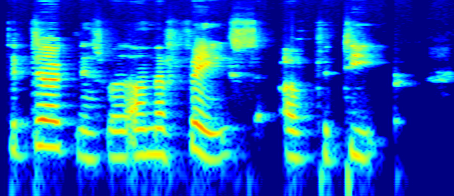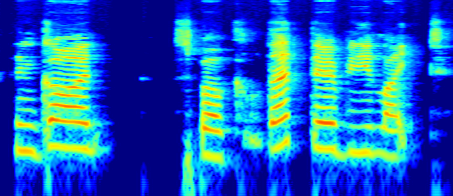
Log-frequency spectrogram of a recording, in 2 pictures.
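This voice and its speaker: A female reader with a high voice reading a children's Bible story aloud, halting now and then over words. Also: steady tone, dull audio.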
